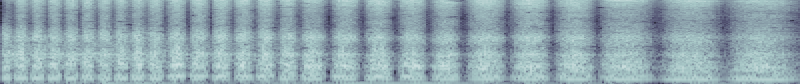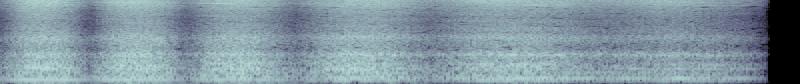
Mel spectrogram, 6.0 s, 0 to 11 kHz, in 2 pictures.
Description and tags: Sweep down - mod. 2
sweeper down sound heavy processed and layered
source file:
digital, experimental, freaky, fx, glitch, lo-fi, loud, noise, sound-design, sound-effect, strange, weird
